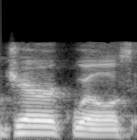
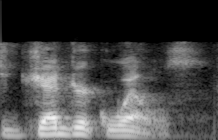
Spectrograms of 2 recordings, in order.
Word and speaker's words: Jedrick Wills: It's not Jarek Willis. It's Jedrick Wills.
